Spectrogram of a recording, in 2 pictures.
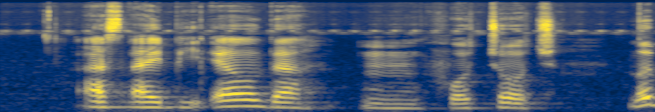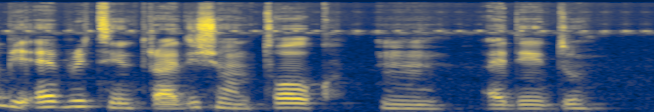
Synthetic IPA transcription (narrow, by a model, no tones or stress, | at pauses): asaɪbiʔɛlda | m̩fɔt͡ʃɔt͡ʃ | nobiʔɛvɾitĩŋtɾa̰diʃɔ̃ntʰɔk | m̩ | aɪdedu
